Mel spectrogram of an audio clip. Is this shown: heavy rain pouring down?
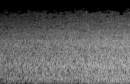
yes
